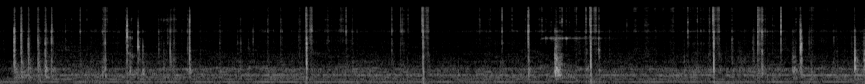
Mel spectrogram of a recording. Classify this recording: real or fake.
fake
